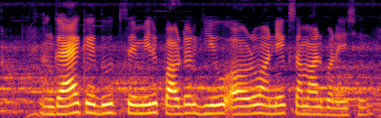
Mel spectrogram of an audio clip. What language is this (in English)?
Magahi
